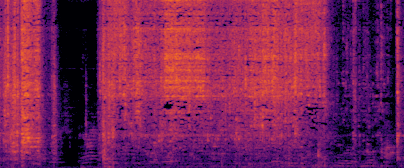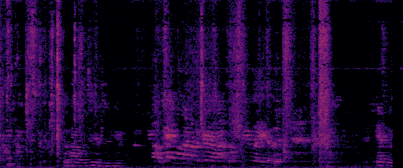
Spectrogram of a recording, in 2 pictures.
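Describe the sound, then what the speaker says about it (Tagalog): Vinegar drains from chicken wings with a steady rush of pouring liquid for a few seconds, then quieter trickles and clinks, with a person talking over the later part. "i-drain ko na itong suka."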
